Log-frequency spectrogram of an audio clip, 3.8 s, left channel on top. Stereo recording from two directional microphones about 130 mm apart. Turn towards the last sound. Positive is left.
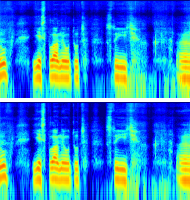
turn(degrees=-45)  # may be behind; listen again after turning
